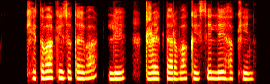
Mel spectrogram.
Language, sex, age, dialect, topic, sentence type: Magahi, female, 18-24, Central/Standard, agriculture, question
